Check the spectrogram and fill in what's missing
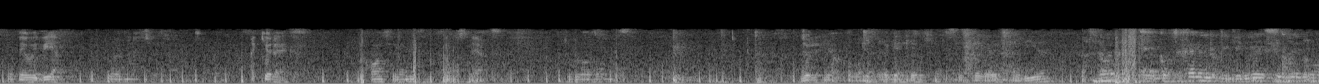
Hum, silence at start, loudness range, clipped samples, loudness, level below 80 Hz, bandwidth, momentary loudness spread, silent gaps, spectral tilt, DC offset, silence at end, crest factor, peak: none; 0 s; 5 LU; under 0.1%; -26 LUFS; -46 dBFS; 5.4 kHz; 9 LU; none; -6.5 dB/octave; 2%; 0 s; 14 dB; -10 dBFS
